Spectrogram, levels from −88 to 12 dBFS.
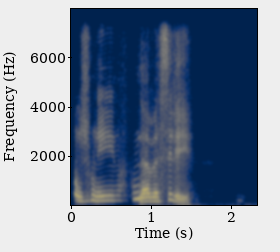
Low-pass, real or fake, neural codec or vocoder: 7.2 kHz; fake; codec, 16 kHz in and 24 kHz out, 0.4 kbps, LongCat-Audio-Codec, four codebook decoder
